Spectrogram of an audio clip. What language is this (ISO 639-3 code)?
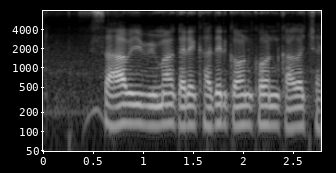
bho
